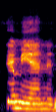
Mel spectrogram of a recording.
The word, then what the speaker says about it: Simeon: Simeon or is it Simon? – Okay, there's Simeon.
